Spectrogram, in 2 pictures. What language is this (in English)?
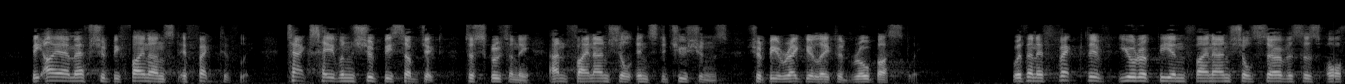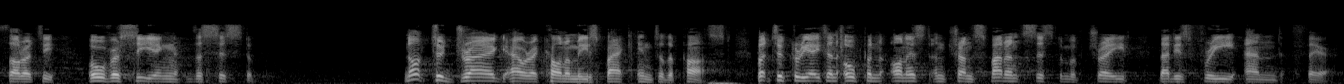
English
